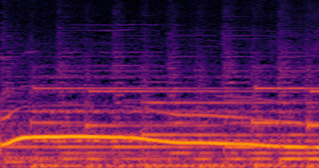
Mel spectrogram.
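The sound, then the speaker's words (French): Wolves howl in the Berry region of France: a long, loud, sustained howl that holds its pitch and then slowly sinks, with several other steady tones layered beneath it for the whole stretch. “Oh, des loups. Jésus-Marie-Joseph, des loups.”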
